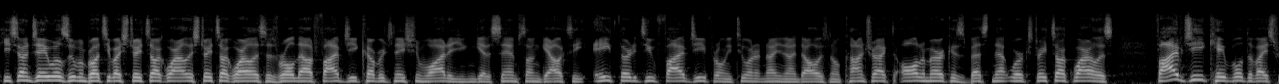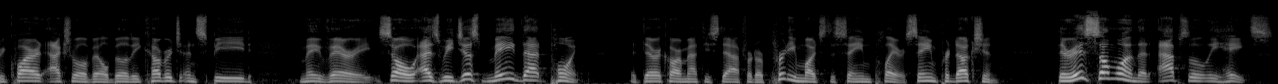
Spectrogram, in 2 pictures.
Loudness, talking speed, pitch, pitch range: -30 LUFS, 185 wpm, 155 Hz, 135-165 Hz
